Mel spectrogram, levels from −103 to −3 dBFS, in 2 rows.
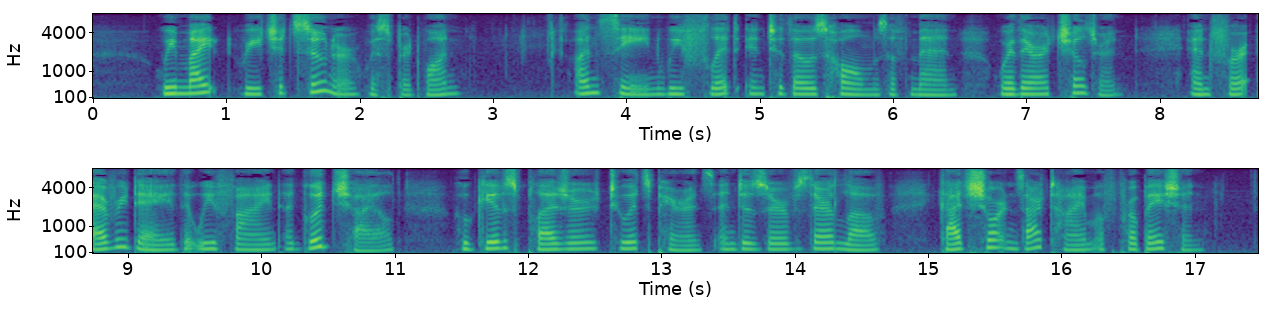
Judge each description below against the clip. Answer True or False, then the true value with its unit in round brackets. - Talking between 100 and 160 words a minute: True (155 wpm)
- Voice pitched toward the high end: True (200 Hz)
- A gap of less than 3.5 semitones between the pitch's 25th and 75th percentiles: True (2.9 semitones)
